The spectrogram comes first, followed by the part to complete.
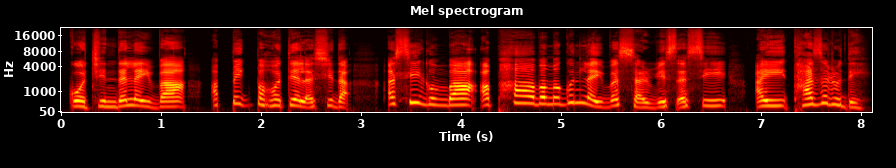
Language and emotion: Manipuri, surprised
